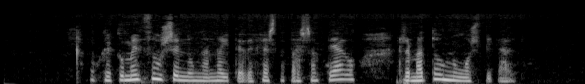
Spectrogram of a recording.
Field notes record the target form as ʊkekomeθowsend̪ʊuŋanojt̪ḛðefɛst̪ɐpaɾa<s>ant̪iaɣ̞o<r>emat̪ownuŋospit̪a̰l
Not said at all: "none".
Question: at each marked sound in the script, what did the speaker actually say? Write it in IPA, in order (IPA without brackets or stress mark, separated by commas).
s, r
